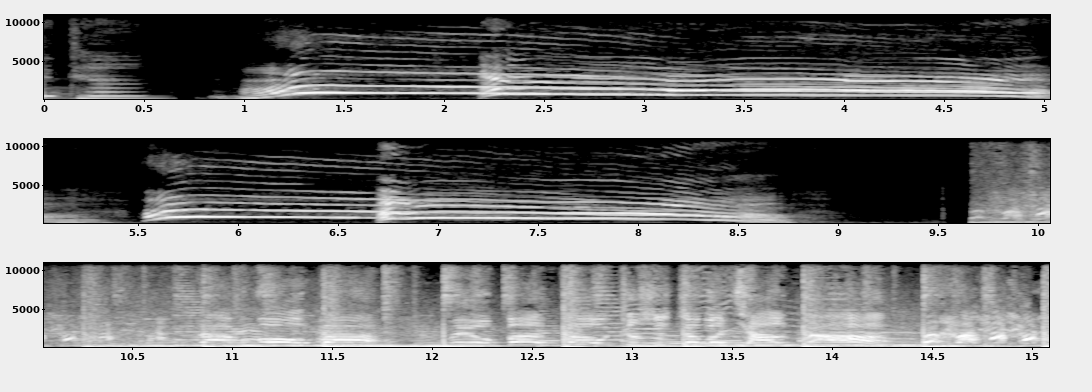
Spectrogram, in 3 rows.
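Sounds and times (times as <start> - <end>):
puppy howling: 1.0 - 8.8.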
